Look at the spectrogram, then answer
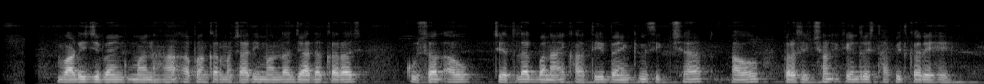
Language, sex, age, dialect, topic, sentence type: Chhattisgarhi, male, 25-30, Western/Budati/Khatahi, banking, statement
